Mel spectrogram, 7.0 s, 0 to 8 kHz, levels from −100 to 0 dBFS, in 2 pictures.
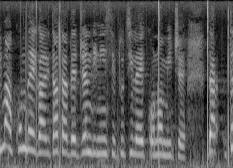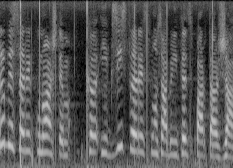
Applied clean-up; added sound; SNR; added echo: none; Fire; 10 dB; none.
